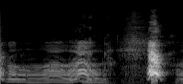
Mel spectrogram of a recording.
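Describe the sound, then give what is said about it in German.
A dog makes a drawn-out, whiny growling vocalization, then lets out one sharp, loud bark, with no one talking. “Und durch Sie habe ich heute auch gelernt, dass das Leben eines Hundes auch nicht immer einfach ist.”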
